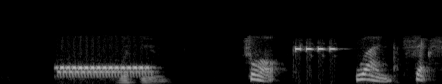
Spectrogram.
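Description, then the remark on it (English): A phone rings in one short, rapid trilling burst, then brief voice-like sounds follow along with a quick series of high electronic beeps. “Now, why this is ringing? Power off. I don't know, but let's turn that off.”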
